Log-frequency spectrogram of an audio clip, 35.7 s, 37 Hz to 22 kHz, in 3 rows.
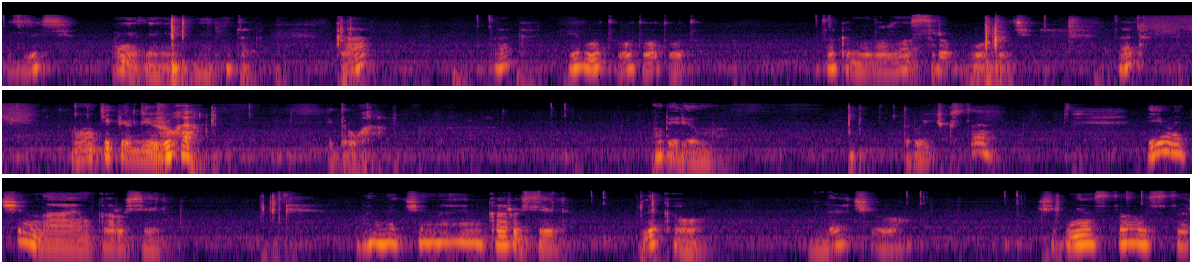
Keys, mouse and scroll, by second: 10.4-12.6 middle drag, 12.6-14.4 scroll down 1, 14.4-17.3 shift+middle drag, 17.3 click, 20.3 KP_3, 21.7-24.8 scroll down 2, 29.7 click, 30.2 g, 33.8 click, 34.2 g.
